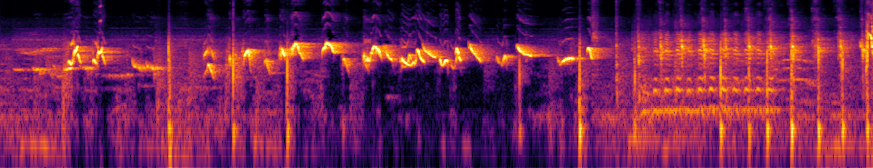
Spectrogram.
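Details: Fighting song of a Greater green leafbird, ngentrok jenggrik style, used to provoke rival leafbirds: varied whistled phrases sliding up and down, broken by sharp clicks, then a harsher buzzy, harmonic squawking stretch in the final seconds.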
